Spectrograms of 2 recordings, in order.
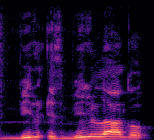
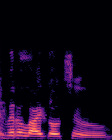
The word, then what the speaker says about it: vitiligo: the pronunciation is what? It's Vitiligo.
